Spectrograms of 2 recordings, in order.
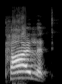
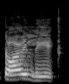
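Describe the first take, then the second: First: The second syllable is weak, like 'lut'. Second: The second syllable keeps a full 'let' vowel. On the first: The speaker calls it right. "लेट को लेटा दिया जाएगा, लट कर दिया जाएगा" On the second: The speaker calls it wrong. "न कि"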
